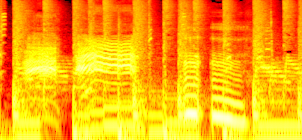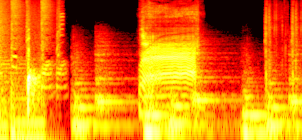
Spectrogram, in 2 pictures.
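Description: Cartoon background music with a repeating bass line. A wavering, warbling sound comes in twice, near the start and again about four and a half seconds in, with quick clicks between.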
